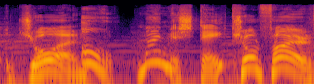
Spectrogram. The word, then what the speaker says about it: Joan: No need, John. It's pronounced Joan.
